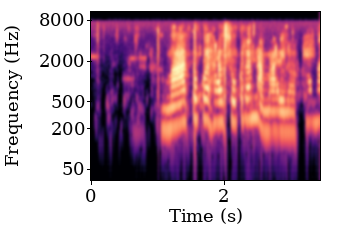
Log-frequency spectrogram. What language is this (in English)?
Gujarati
